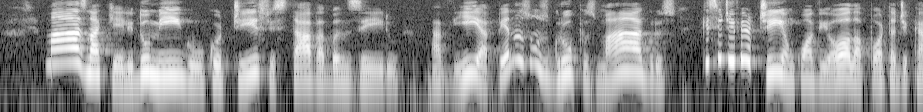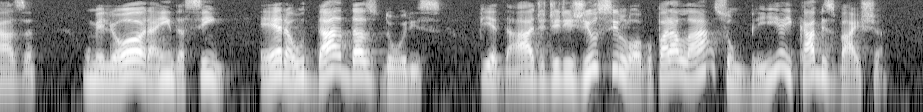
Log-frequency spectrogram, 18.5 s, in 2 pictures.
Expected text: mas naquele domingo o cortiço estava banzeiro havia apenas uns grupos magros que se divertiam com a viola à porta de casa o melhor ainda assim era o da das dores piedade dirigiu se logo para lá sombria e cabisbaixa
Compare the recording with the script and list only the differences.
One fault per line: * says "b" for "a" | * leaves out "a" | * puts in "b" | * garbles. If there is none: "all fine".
all fine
